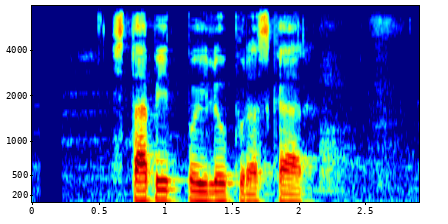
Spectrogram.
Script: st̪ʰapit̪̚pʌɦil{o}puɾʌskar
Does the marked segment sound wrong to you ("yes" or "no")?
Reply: no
